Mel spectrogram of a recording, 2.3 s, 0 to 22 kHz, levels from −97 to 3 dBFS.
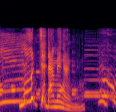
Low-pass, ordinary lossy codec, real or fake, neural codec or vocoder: none; none; fake; codec, 16 kHz, 4 kbps, X-Codec, HuBERT features, trained on balanced general audio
